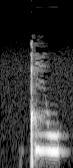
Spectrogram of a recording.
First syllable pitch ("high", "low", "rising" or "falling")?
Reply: high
